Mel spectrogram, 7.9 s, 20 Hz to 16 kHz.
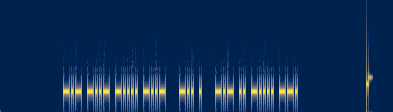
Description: Morse code, heard as a keyed tone, about 30 wpm, 700 Hz. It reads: KX6X DE KI6G
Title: USA Callsign DE Callsign - 4 Characters - 30wpm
